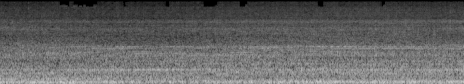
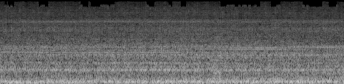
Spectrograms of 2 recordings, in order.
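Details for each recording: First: 1995 Ford F150 V8 after an oil change, hot, idling outdoors: a steady, even idle with no knock or tick, the fan and belt louder than the engine, slightly hesitant on the throttle. A normal idle; the earlier tick has improved. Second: 1995 Ford F150 V8, hot at idle after an oil change and test drive; the power steering fluid is a little low from a known leak. A faint constant whine over the low rumble, suspected to be power steering pump whine.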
